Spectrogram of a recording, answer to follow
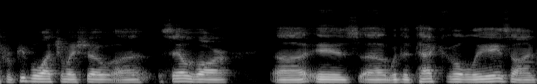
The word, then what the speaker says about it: Sael'Var: Commander Aleon, the name is Sael'Var, pronounced roughly Sael'Var with a light pause at the apostrophe.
